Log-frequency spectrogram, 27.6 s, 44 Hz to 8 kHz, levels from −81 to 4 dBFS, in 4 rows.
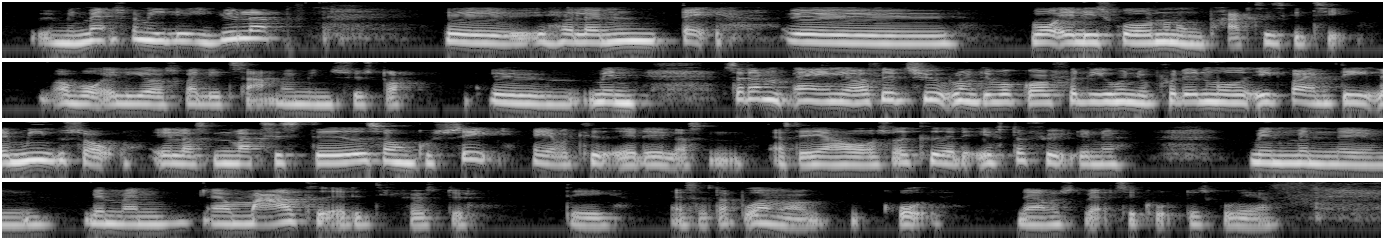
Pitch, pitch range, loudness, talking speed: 185 Hz, 165-205 Hz, -17 LUFS, 240 wpm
